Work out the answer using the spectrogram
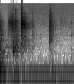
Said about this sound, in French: Il entre. Je ferme la porte.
